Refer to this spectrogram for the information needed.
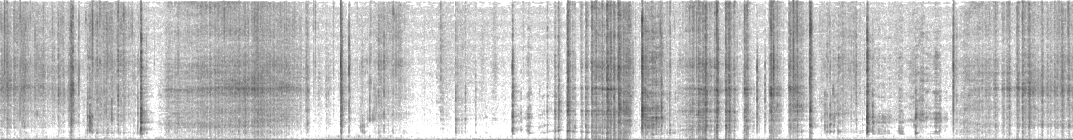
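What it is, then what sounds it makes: Dry soap bar being carved. A palm-sized solid bar of dry cream-white soap, held in the hand, is scraped and carved with a small serrated metal blade while shavings pile up below. Dry, crisp scratching and crackly clicks run steadily for about eleven seconds over a low, dull rumble. Sharp bright snaps stand out as the blade bites and flakes break away.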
